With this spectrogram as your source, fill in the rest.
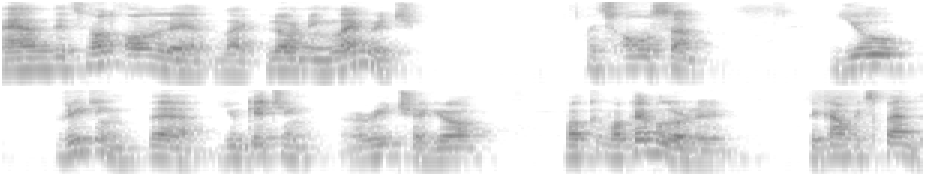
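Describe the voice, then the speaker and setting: At a very slow pace with long, frequent pauses, a man with a Russian accent shows ordinary pitch variation in audible room echo. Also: medium pitch for a man. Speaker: YouTuber and indie game developer. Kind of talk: casual vlog monologue. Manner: halting, with many fillers and restarts.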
